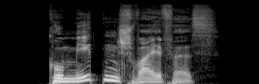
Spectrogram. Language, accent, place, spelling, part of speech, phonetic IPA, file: German, Germany, Berlin, Kometenschweifes, noun, [koˈmeːtn̩ˌʃvaɪ̯fəs], De-Kometenschweifes.ogg
- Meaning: genitive singular of Kometenschweif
